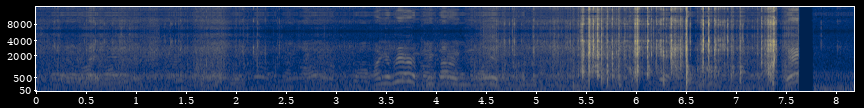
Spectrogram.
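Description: Dry brush crackling and snapping close to the microphone as the camera wearer shifts through it, a loud irregular burst of crackles and knocks in the second half that cuts off abruptly just before the end.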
